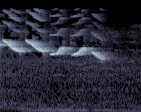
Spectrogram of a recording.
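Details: A bullfinch in free song delivers a short phrase of three or four gliding whistled notes, wavering downward in pitch, then falls silent.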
